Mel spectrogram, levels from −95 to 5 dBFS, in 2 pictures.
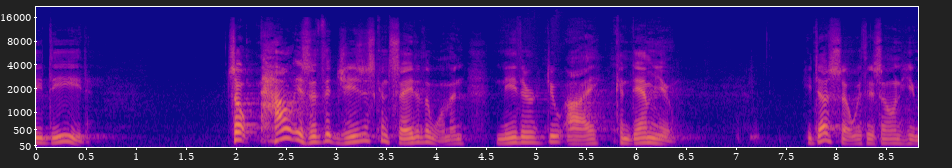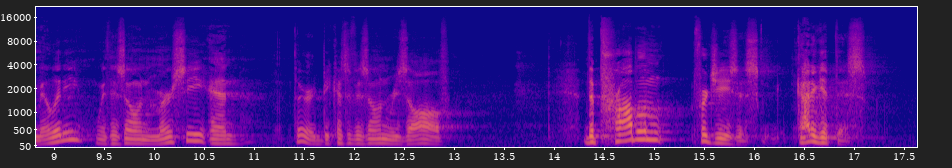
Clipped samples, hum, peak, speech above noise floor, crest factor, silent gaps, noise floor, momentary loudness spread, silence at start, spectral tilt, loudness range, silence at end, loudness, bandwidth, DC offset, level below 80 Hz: under 0.1%; none; -14 dBFS; 41 dB; 24 dB; none; -78 dBFS; 16 LU; 0 s; -5 dB/octave; 9 LU; 0.5 s; -37 LUFS; 16.5 kHz; under 0.1%; -86 dBFS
